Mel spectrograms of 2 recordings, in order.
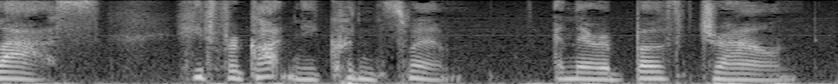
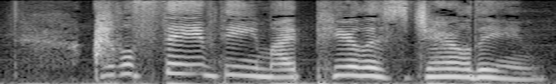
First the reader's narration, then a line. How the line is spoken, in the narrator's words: Bertram exclaiming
